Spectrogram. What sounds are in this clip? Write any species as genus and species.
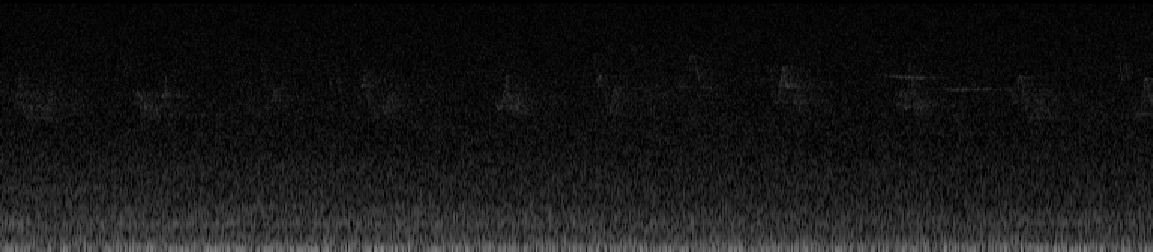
Vireo olivaceus, Poecile atricapillus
